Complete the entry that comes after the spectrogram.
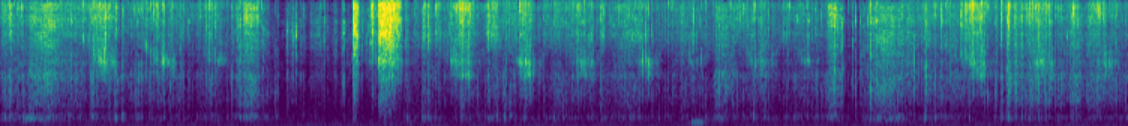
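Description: Fingertips grab and crush small handfuls of crumbled brown dried soap curls and flakes resting on wood, rubbing them together. A continuous bright, dry crackling and crunching runs throughout, with a louder burst of crushing near the five-second mark.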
